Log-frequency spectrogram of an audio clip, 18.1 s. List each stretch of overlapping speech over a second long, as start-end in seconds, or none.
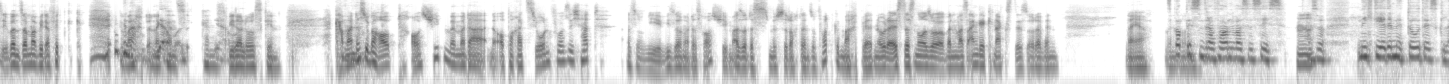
1.6-3.1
